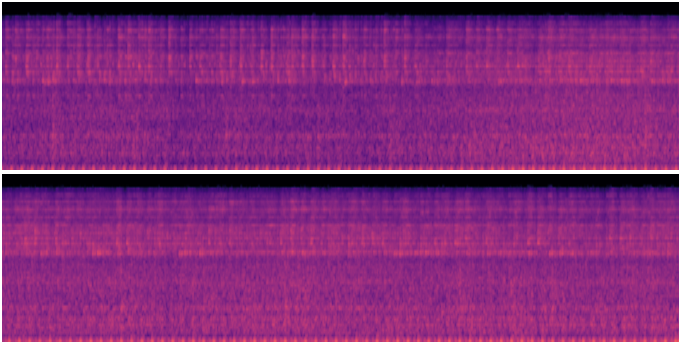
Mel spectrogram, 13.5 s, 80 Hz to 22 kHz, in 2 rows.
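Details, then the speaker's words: 1968 John Deere 110 tractor, first start since engine installed; steady, fairly even small-engine putter with a light rattle on top, stiff throttle; owner suspects earlier trouble was fuel reaching the carburetor; healthy idle. "yeah i'd say it runs pretty good"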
